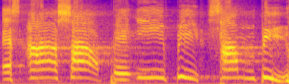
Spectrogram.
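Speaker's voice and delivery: slow spelling ending in sampi with an extra M; misreading with added M. Acted. Classmate reads for teacher, slow spelling with M in sampi. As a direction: spell it slowly, then slip M into sampi. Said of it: "Teman saya nggak gitu".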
